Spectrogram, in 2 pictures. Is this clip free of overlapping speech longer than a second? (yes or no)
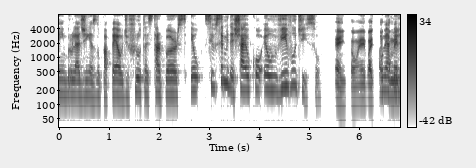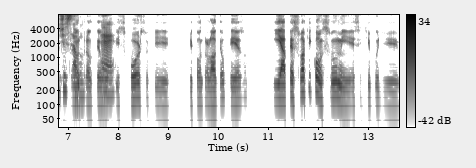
no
